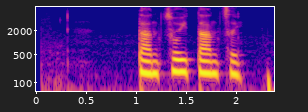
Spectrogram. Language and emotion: Russian, positive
